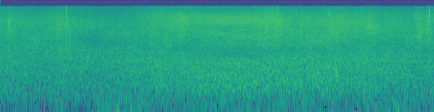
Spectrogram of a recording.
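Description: Small surf waves breaking and washing up a sandy beach: a steady wash that swells a little in the middle and eases off again.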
